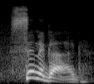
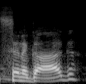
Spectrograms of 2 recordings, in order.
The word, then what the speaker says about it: synagogue: first syllable okay um synagogue not synagogue synagogue in English the emphasis is on the first syllable in Yiddish and Yiddish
